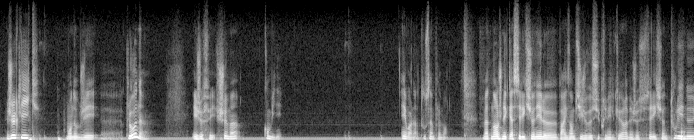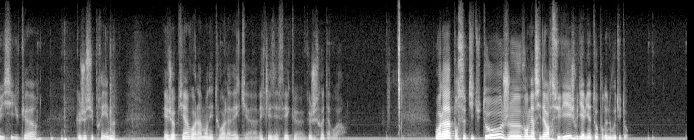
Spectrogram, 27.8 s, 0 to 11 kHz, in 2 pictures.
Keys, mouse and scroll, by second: 0.9 shift+click, 4.6 click, 7.0 click, 7.7-8.6 drag, 10.0 click, 12.4-14.0 drag, 14.8-15.5 shift+drag, 16.2 Delete, 18.4 click, 19.4-20.3 drag, 20.6-22.0 drag, 22.1-22.7 drag, 27.0 click.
